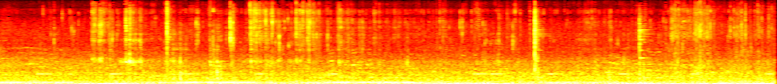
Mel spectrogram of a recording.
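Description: Close-up chewing and crunching on crispy fried chicken skin, with scattered crisp crunches and one sharper crack about eight seconds in. A steady low hum runs underneath.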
